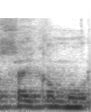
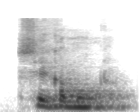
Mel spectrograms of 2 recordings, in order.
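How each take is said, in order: First: SYCAMORE with a "sigh" first syllable; first vowel of Sycamore as in "sigh"; Sycamore with long i. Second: SYCAMORE with a short "sick" first syllable; first vowel of Sycamore as in "sick". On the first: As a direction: say Sycamore as "SIGH-kuh-more". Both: Shown as a demonstration. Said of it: "whatever you pronounce it here".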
